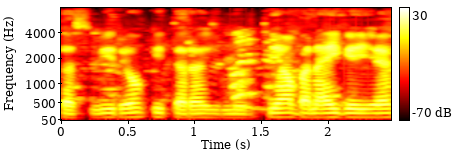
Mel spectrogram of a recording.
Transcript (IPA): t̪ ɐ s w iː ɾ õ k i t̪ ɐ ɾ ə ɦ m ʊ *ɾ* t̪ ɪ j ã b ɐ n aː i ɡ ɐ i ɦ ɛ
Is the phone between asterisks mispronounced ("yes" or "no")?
no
